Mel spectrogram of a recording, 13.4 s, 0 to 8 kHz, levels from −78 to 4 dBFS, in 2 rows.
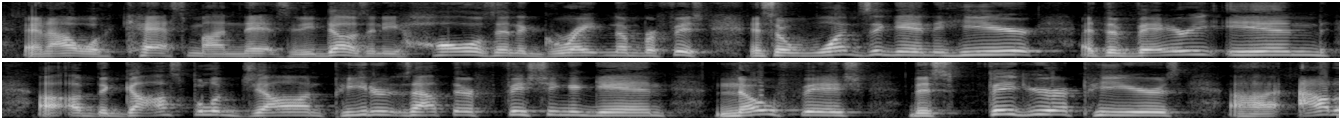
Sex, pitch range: male, 145-195 Hz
